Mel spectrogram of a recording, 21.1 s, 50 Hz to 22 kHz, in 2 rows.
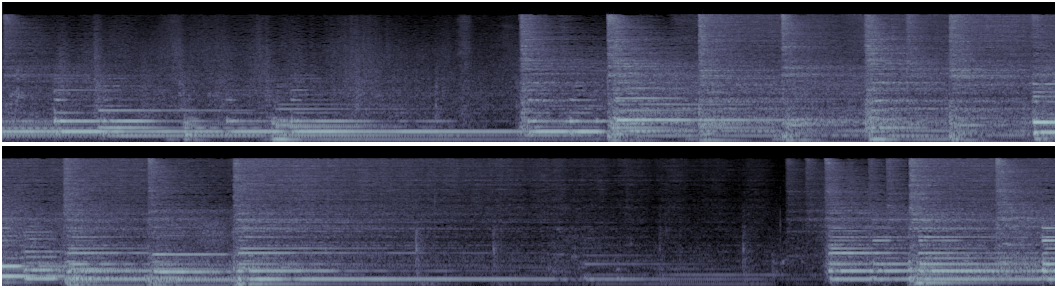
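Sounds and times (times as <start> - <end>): drums with cymbal hits: 0.0 - 16.5, 18.4 - 21.0
double bass: 0.0 - 18.2.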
